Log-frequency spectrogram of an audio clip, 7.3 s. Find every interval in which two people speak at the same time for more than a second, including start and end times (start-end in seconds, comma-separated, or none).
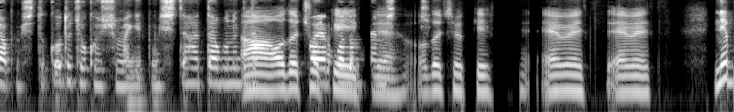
2.4-4.3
